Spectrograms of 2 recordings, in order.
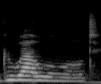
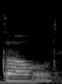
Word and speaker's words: gold: Your pronunciation was much better this time, but do be careful because it sounded like you were singing to those aliens from Stargate when you said Gwauld instead of gold.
